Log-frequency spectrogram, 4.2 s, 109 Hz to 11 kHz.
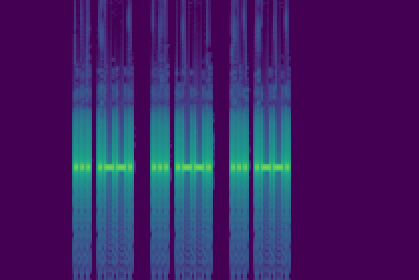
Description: Morse code, heard as a keyed tone, about 40 wpm, 700 Hz. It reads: SP SP SP
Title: Multi-letter Phonemes Repeated 3x 40wpm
